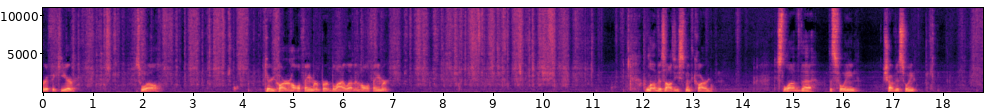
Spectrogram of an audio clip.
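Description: Trading cards slide and flick against each other as they are shuffled through by hand.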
